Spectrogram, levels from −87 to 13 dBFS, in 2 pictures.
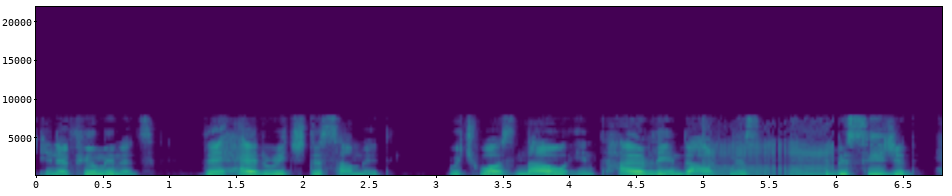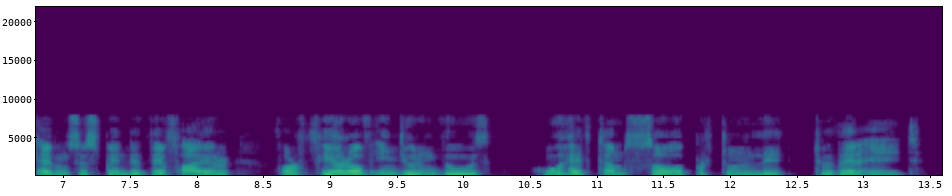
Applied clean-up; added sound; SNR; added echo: none; Fart; 13 dB; none.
